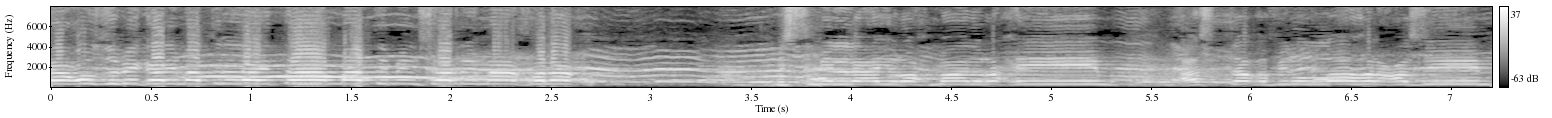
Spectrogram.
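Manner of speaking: sustained chant on a level tone; Quranic healing recitation. Real, not acted. Healer recites over the patient. (ঝাড়ফুঁকের সুরে দোয়া পাঠ)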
